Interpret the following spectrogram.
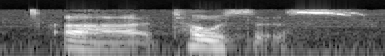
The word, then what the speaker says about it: ptosis: an event called renal ptosis. That's the P is silent on this.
